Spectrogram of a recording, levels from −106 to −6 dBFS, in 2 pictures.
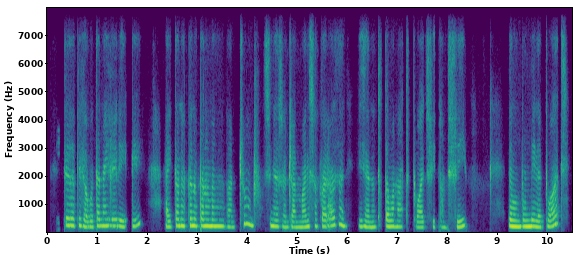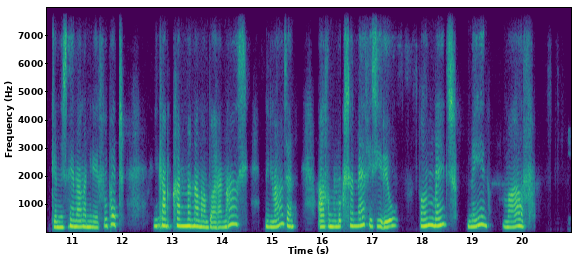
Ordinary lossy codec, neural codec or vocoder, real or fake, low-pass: Opus, 32 kbps; codec, 24 kHz, 0.9 kbps, WavTokenizer, medium music audio release; fake; 7.2 kHz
